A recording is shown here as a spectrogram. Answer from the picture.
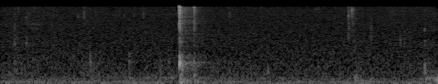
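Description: Near silence broken by one sharp click from a computer about a second in, the typed password being submitted to a login form, and a fainter tick near the end.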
